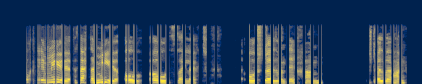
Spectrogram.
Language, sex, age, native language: Icelandic, female, 11, Icelandic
